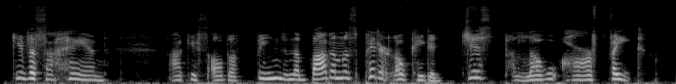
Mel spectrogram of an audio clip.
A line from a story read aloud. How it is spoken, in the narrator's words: cried the one who spoke first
